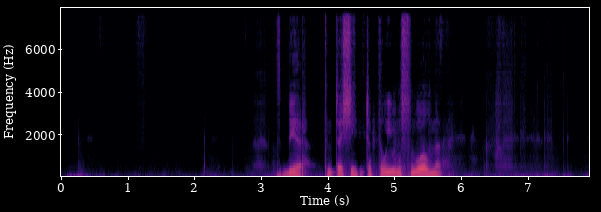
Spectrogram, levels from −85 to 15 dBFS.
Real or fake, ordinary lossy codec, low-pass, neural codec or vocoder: fake; none; none; codec, 16 kHz, 0.5 kbps, FreqCodec, larger model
